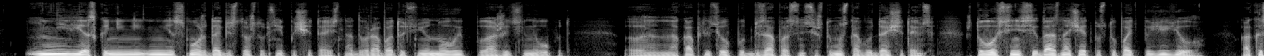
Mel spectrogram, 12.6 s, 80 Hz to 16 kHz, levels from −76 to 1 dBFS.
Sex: male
